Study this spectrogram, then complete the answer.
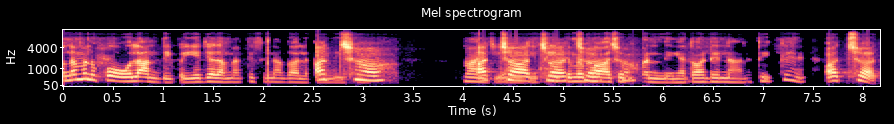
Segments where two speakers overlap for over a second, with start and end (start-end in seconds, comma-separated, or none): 4.2-5.7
